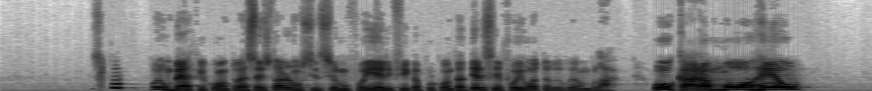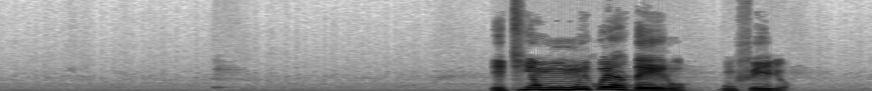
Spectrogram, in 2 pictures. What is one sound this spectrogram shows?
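A middle-aged man speaks with animation in a room with some echo.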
